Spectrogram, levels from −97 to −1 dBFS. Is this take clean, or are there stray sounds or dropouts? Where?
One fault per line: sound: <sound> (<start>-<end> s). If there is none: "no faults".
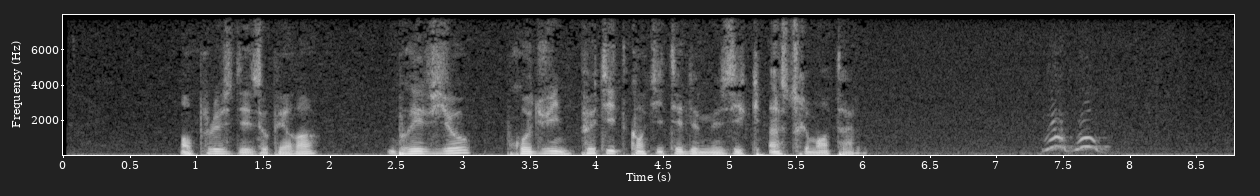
sound: bark (7.3-7.9 s)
